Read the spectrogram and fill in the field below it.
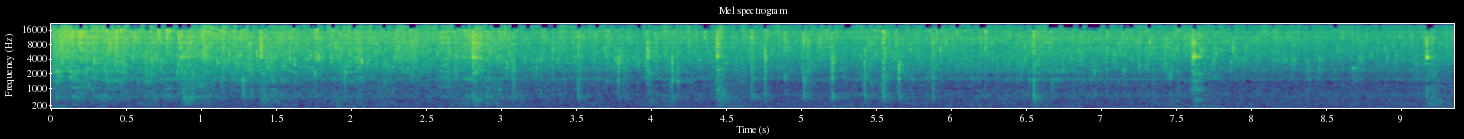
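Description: Curry leaves, crushed garlic and slit green chillies frying in oil for khichdi, stirred for a minute; a continuous crackling sizzle with frequent sharp pops and spatula clicks against the pan.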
